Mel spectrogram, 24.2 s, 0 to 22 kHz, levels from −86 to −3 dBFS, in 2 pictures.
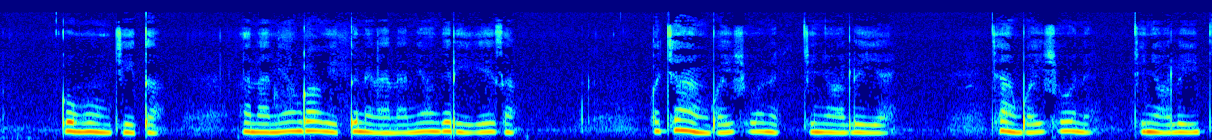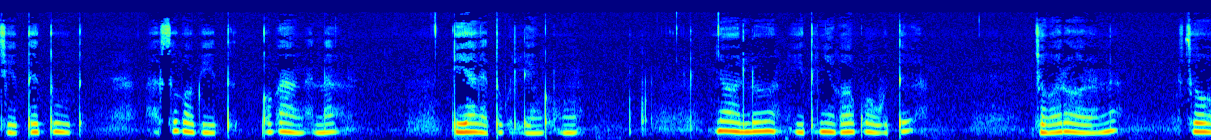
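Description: Throughout this speech recording the sound has a watery, swirling quality, with metallic chirps on s sounds and softened, smeared onsets, and nothing survives above 15.3 kHz. The likely cause is MP3 compression at a low bitrate, consistent with something near 46 kbps. Short of bits, the encoder has cut the treble at a fixed frequency and discarded weaker frequency components, which flicker on and off from frame to frame.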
